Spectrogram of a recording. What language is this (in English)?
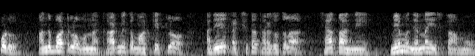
Telugu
